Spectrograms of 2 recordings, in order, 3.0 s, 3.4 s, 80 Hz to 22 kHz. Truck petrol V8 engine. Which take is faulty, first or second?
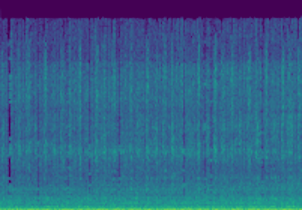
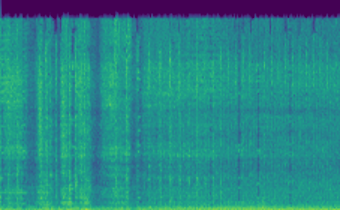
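second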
